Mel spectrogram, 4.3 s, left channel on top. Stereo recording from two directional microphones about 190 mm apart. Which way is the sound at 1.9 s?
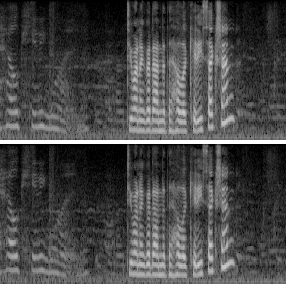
15° right (ahead or behind).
